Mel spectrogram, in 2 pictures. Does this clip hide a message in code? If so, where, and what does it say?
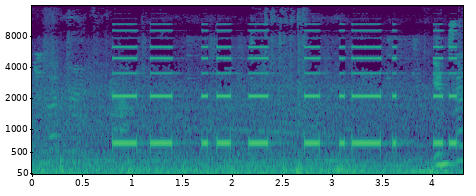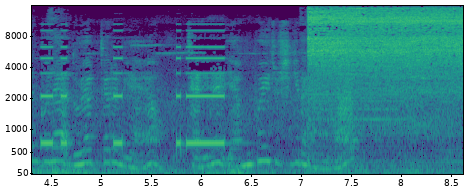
No, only beeps of irregular length, with room echo and the noise inside a bus.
